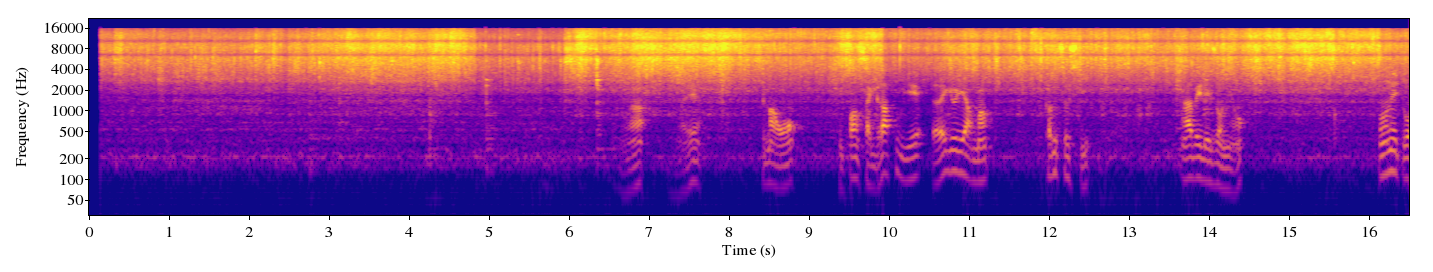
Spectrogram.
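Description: Onions sizzle steadily in a hot pan.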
